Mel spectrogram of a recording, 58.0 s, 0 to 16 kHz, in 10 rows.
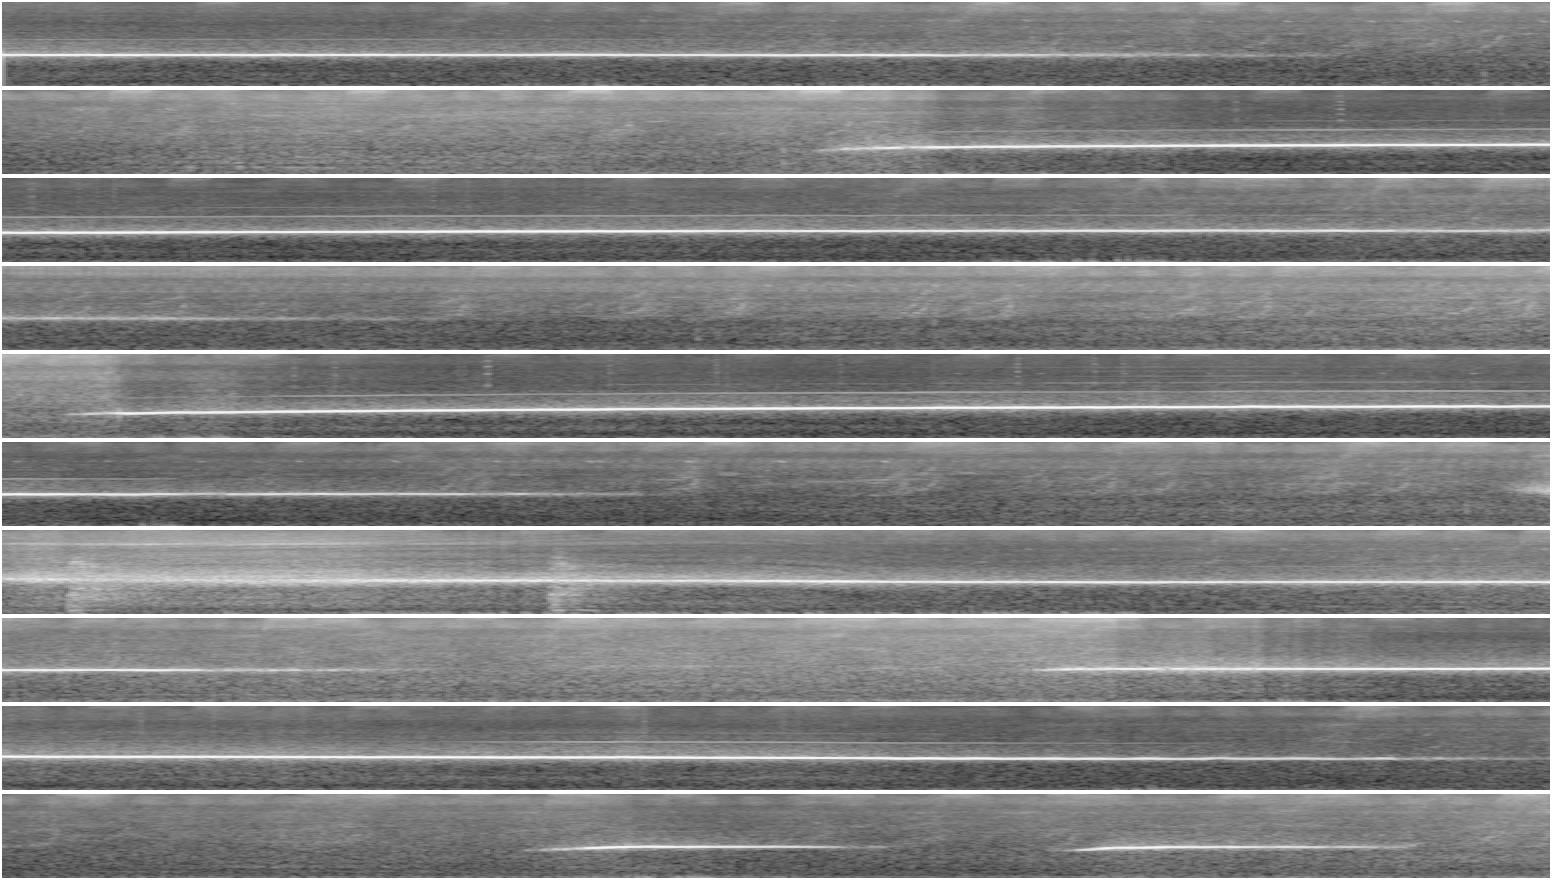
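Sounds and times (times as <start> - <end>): high whistle-like notes: 0.0 - 19.4, 22.9 - 52.6, 54.2 - 58.0.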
